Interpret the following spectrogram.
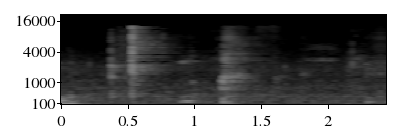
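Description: A metal spoon clinking against a metal bowl of rice twice, about half a second in and again just past a second.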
